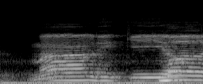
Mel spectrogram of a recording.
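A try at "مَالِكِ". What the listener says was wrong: jangan tu fathah buka. Maliki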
